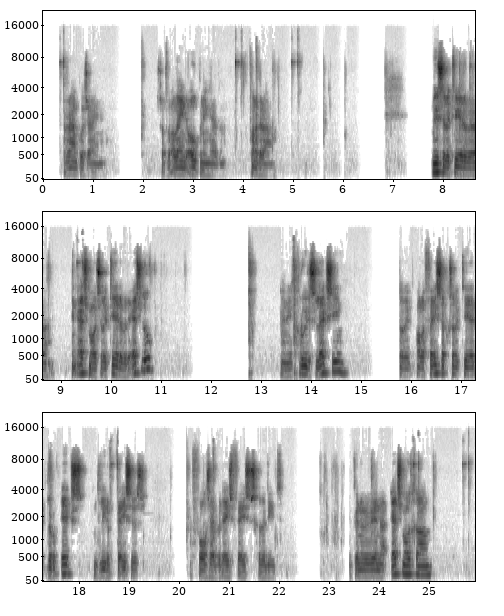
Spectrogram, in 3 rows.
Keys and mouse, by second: 2.2 middle click, 3.0-3.6 middle drag, 4.0-5.7 middle drag, 5.7 Tab, 8.5 ctrl+Tab, 12.8 ctrl+KP_Add, 17.5 x, 20.4 click, 21.1 middle click, 21.6-23.2 drag, 23.2 ctrl+Tab.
